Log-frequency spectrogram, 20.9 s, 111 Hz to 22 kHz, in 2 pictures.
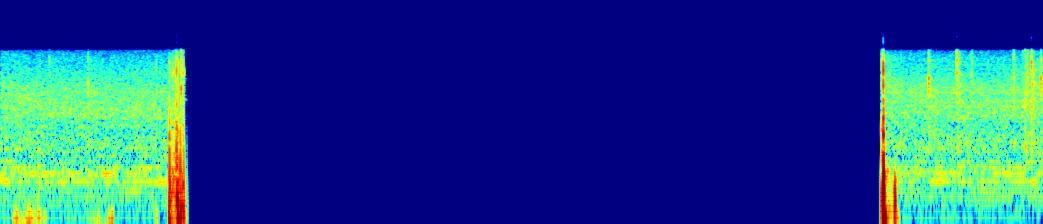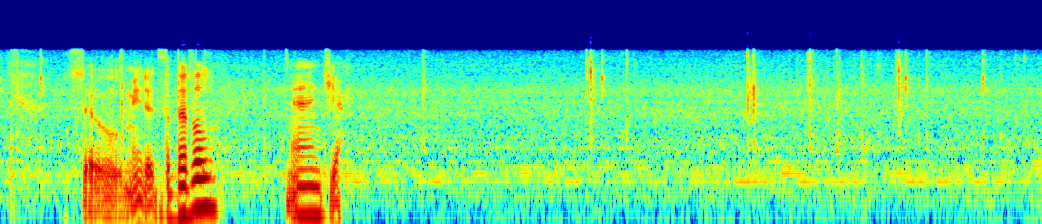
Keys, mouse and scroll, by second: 0.4-2.3 drag, 6.6-8.1 middle drag, 8.6-14.8 middle drag, 10.1 t, 12.3 KP_1, 12.3 z, 13.7 t, 14.1 z, 14.5 t, 14.9 z, 15.2-18.4 middle drag, 17.1 z, 17.9 KP_Divide, 18.7 alt+h, 19.2 a, 19.5-20.8 middle drag, 20.6-20.8 drag, 20.6-20.8 right drag.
